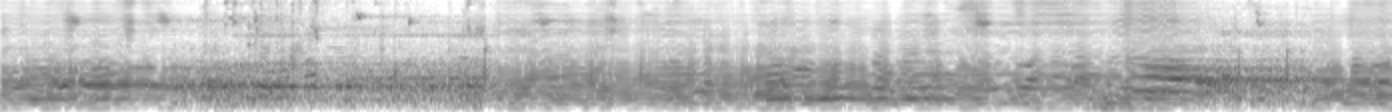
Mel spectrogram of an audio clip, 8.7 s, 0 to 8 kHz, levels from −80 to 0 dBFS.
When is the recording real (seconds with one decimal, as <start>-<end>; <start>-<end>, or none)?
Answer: 1.1-3.1; 7.5-8.2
